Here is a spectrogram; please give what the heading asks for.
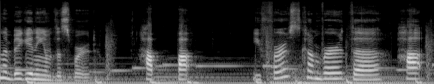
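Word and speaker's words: はっぱ: Oh, by the way, when pronouncing words with the small tsu or the double consonants, you must pause where the small tsu is located. Most importantly, you do not ever pronounce it as a tsu. For example, for the word happa, when you use a small tsu in the middle, it will never be pronounced hatsupa.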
